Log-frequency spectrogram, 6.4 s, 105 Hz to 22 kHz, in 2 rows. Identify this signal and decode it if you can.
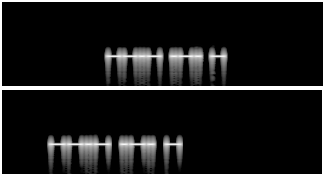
Morse code, heard as a keyed tone, about 27 wpm, 700 Hz. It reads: QRT QRT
